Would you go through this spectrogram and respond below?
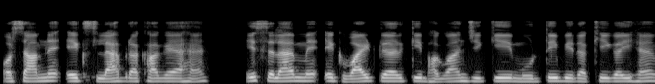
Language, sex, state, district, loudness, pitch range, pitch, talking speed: Hindi, male, Jharkhand, Palamu, -19 LUFS, 145-155 Hz, 150 Hz, 200 wpm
